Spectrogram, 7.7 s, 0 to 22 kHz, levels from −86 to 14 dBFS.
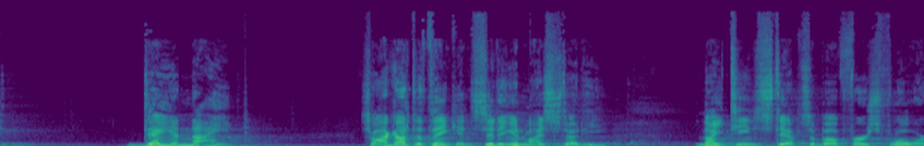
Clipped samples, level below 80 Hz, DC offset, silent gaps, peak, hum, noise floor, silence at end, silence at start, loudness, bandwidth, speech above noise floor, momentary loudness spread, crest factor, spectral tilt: under 0.1%; -64 dBFS; under 0.1%; none; -6 dBFS; none; -63 dBFS; 0 s; 0 s; -24 LUFS; over 20 kHz; 39 dB; 12 LU; 20 dB; -5 dB/octave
